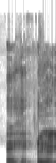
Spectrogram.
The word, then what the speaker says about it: EJE: And am I pronounced is it called Ehe? How do you pronounce it? Ehe Okay.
